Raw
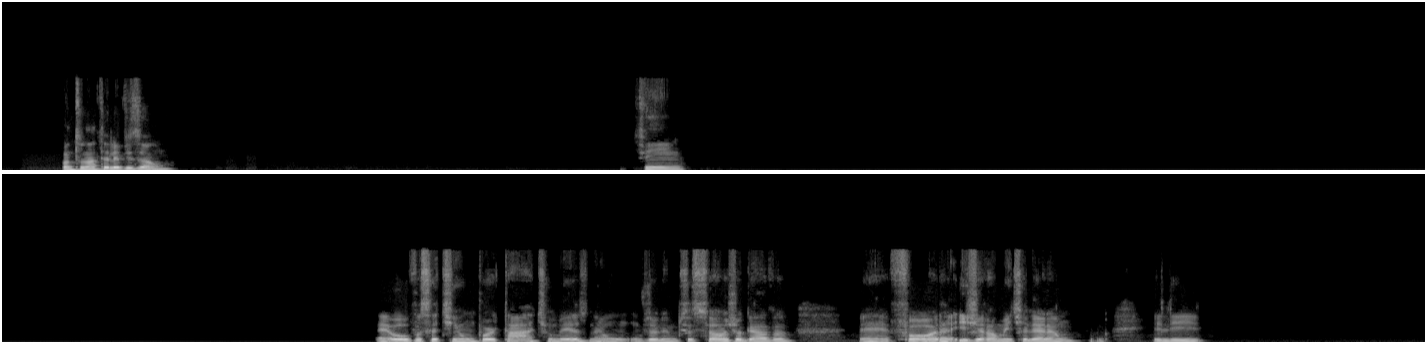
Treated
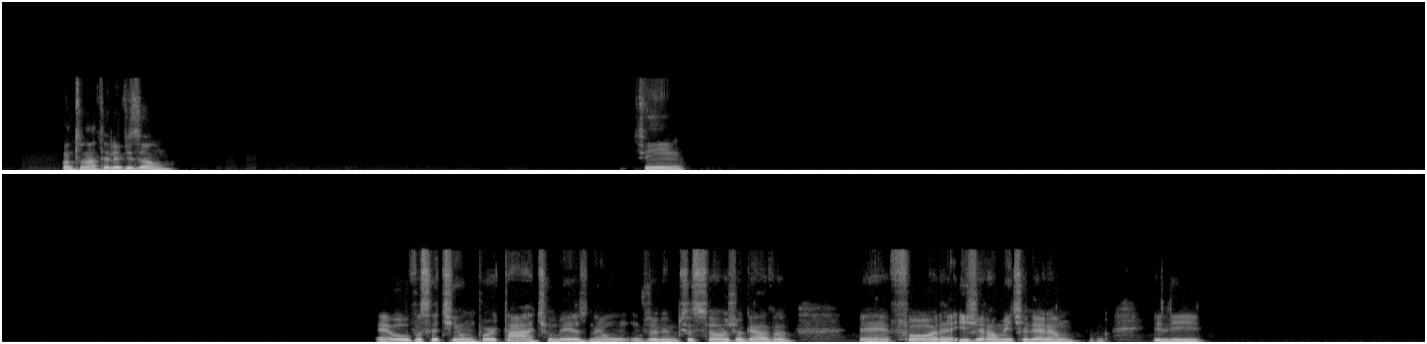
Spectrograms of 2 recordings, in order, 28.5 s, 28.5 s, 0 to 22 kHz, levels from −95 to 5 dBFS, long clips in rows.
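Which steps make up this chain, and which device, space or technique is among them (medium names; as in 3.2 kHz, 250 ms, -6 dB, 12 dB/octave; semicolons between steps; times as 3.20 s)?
compression on the reversed sound (reverse; compression, threshold -25 dBFS, peak gain reduction 7.5 dB; reverse); trim +2 dB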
